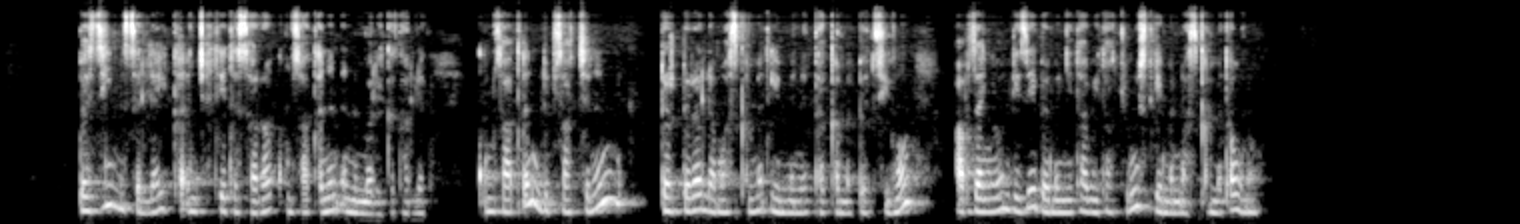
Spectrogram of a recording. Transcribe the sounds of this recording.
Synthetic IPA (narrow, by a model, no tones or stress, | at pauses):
b̥əzːihmɨsɨlːajkʰəʔɨnt͡ʃʼɛ̥t̪jɛt̪ʰəsərːakʼumsat̪ʼɨnɨnɨnːɨmːələkːət̪ʰalːən | kʼumsat̪ʼɨnlɨβsat͡ʃːɪnɨnd̪̥əɾd̪ɨɾələmaskʼəmːət̪ʼjɛmːɨnːɨt̪ʼːəkʼːəmɨbːət̪siɦo̞n | ʔaβzaɲːawɨnɡize̞bəməɲːɛt̪ʰaβe̞t̪ʰat͡ʃːɪnwʊst̪ʼjɛmːɨnːaskʼəmːət̪ʼəwnəw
